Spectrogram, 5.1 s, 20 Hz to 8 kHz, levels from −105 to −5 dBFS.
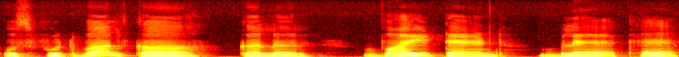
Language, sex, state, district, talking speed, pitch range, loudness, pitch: Hindi, female, Punjab, Fazilka, 95 wpm, 185-215 Hz, -16 LUFS, 195 Hz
